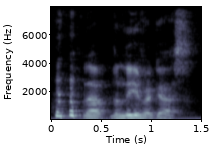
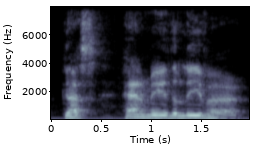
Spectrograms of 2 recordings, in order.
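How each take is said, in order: First: High exasperated repeat of the order, leaning on "lever"; impatient magician. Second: Slow, higher bossy magician command; mock magician. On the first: Pretend. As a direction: snap the order again, squeaking up on "The". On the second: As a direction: order the cat around slowly like a pompous magician. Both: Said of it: "He would just go".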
